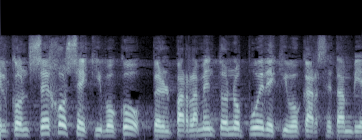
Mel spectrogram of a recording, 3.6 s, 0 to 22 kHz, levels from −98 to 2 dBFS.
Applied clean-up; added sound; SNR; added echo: none; none; none; none.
